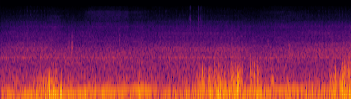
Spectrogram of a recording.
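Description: A motor vehicle's engine running with a steady low hum, while gusts of wind buffet the microphone, more strongly in the second half.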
